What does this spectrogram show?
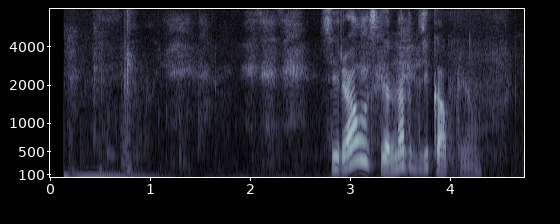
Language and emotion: Russian, neutral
